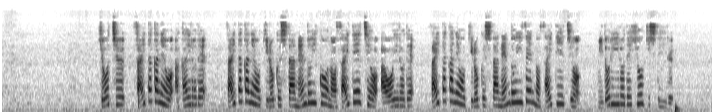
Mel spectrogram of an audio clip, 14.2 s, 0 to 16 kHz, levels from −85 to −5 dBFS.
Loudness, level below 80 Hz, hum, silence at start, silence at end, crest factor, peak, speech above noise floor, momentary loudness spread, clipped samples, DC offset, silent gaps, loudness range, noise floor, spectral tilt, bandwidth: -23 LUFS; -54 dBFS; none; 2 s; 0.65 s; 20 dB; -4 dBFS; 32 dB; 8 LU; under 0.1%; under 0.1%; none; 3 LU; -55 dBFS; -2.5 dB/octave; 11.5 kHz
